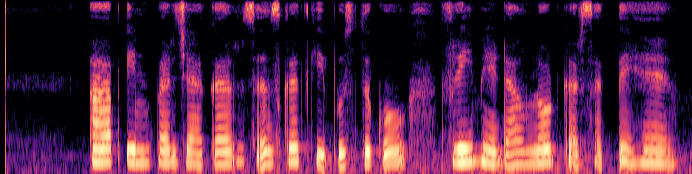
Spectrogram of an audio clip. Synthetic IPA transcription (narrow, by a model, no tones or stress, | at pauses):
aːpɪnpɐɾd͡ʒaːkəɾsɐ̰̃nskɾɪt̪kipʊst̪əkõfɾiːmẽɖaːʊnloːɖkɐɾsɐk̚t̪eɦɛ̃ː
